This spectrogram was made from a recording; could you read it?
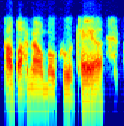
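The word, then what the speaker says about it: Papahānaumokuākea: Papahanaumokuakea. In fact, a taxi driver in Honolulu gave me very positive feedback on my pronunciation of that.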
